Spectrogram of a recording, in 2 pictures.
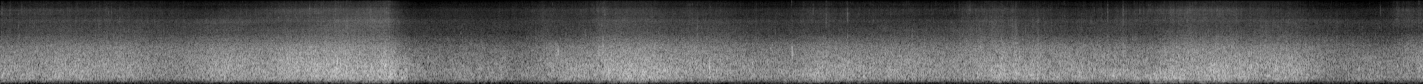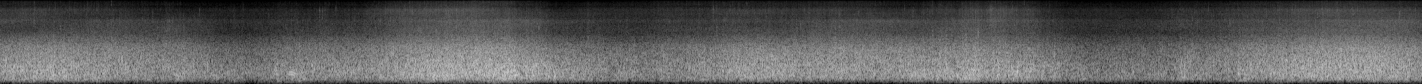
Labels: Is there water?
yes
